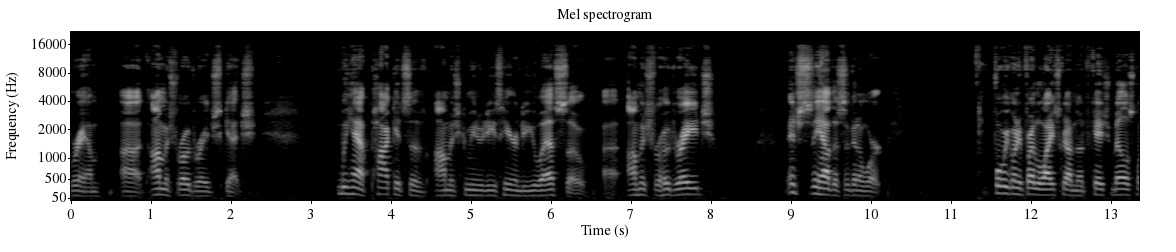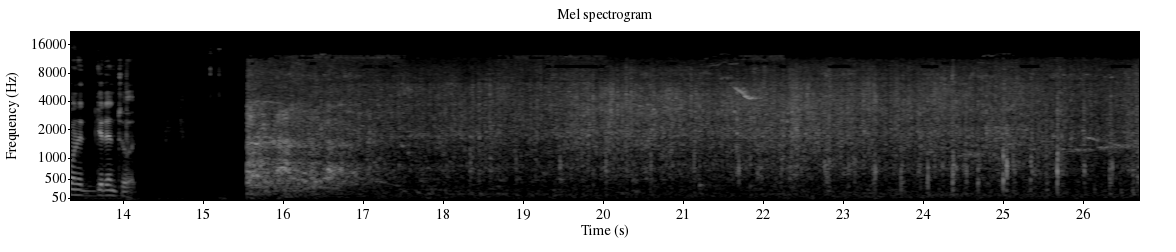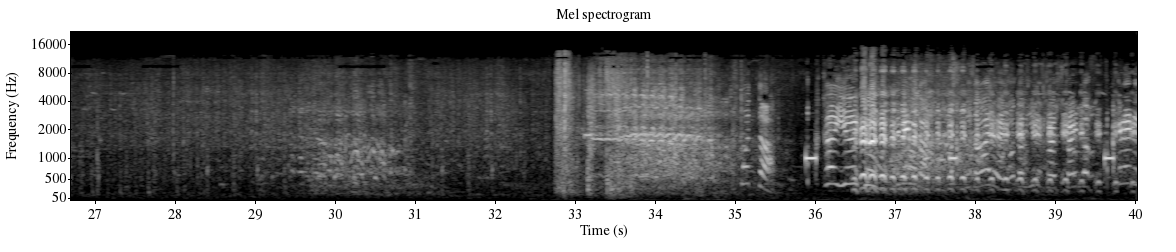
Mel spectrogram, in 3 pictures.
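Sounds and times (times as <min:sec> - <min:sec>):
steady outdoor noise haze: 0:15.6 - 0:33.1, 0:34.0 - 0:40.0
short sharp noisy burst: 0:15.6 - 0:34.8
horse neighing: 0:33.1 - 0:34.4.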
